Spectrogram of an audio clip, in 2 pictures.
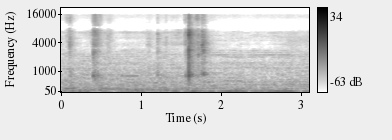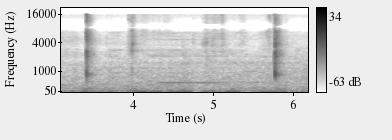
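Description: Hand carving tool working a coconut shell, the blade giving four sharp clicks at uneven intervals as it cuts into the hard shell.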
